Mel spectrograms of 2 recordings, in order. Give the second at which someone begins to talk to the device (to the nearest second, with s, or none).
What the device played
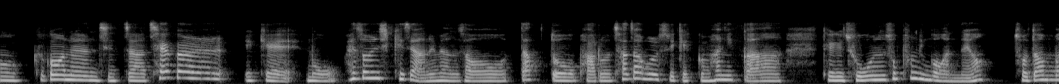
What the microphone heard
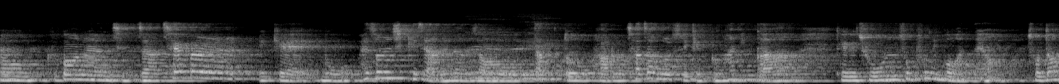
5 s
